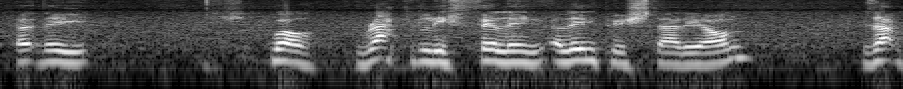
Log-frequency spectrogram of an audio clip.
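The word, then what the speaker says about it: Olympiastadion: here in Berlin at the well rapidly filling Olympia stadion is that pronounced correctly excellent um so my name is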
